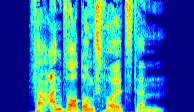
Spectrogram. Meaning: strong dative masculine/neuter singular superlative degree of verantwortungsvoll
- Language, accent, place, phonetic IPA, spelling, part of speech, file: German, Germany, Berlin, [fɛɐ̯ˈʔantvɔʁtʊŋsˌfɔlstəm], verantwortungsvollstem, adjective, De-verantwortungsvollstem.ogg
